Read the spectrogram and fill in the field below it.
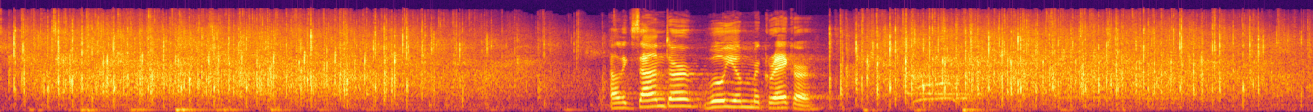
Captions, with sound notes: (AUDIENCE APPLAUDING) Alexander William MacGregor. (AUDIENCE APPLAUDING)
